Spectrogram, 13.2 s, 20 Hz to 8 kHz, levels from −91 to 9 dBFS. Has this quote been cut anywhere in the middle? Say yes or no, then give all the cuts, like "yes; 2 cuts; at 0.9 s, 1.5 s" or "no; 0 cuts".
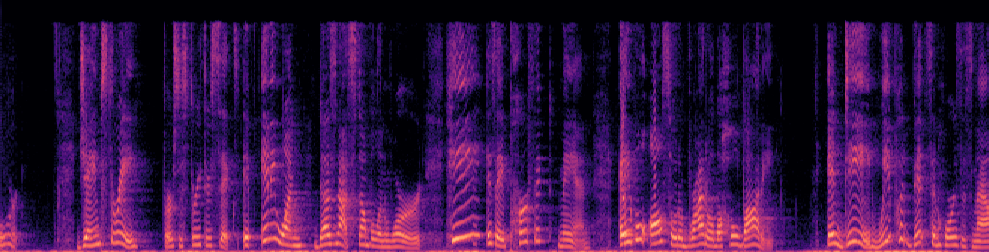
no; 0 cuts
